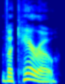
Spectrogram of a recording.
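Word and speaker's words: vaquero: Buckaroo came from varero, cowboy, originally pronounced with accent on the second syllable.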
